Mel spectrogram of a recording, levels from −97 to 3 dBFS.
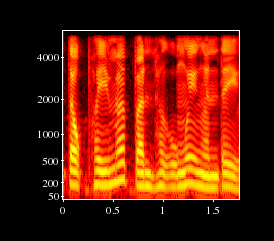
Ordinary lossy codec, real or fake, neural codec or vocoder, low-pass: none; real; none; 5.4 kHz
